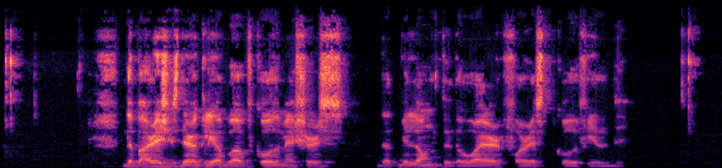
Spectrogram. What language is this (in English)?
English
